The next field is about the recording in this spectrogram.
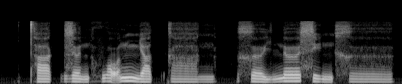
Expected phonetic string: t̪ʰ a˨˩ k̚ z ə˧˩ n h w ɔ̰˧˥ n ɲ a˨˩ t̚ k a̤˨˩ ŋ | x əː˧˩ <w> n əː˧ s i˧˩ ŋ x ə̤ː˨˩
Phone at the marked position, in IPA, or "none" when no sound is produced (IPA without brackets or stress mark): j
